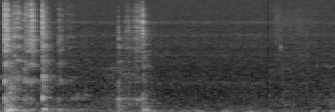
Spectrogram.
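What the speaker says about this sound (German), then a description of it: "ab und zu mal umrühren, damit sich keine Haut bildet" A spoon stirs a cooling cake filling in a pot, starting with a few quick scraping strokes and knocks, then settling into softer, intermittent stirring and quiet clinks.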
